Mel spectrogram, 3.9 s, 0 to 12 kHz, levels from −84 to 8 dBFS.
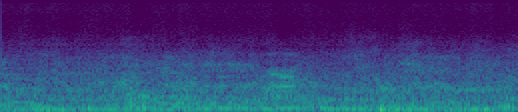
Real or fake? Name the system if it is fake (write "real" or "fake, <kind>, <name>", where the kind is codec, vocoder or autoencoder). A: fake, codec, SNAC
